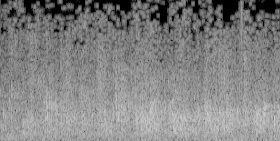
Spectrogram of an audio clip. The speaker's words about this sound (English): First time I've ever gotten applause for sitting. Thank you.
